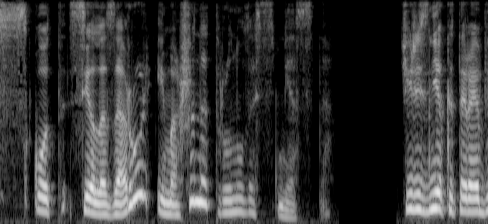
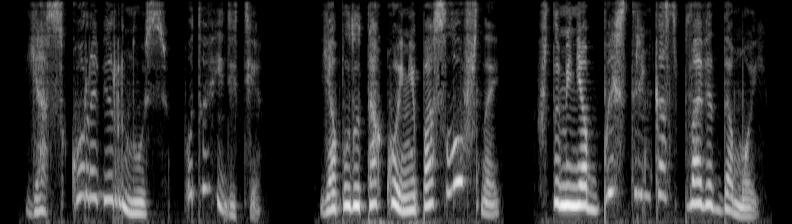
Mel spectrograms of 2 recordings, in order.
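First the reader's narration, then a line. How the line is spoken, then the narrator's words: Whispered vow. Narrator (Russian): шепотом поклявшись каждому из них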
